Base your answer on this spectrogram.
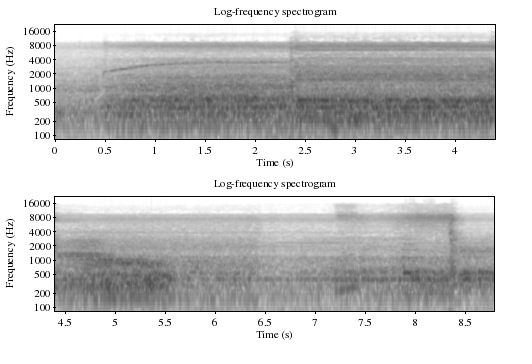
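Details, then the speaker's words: Mechanical insufflation-exsufflation (cough assist) in a special-needs child with recently dipping oxygen, used to help her take deeper breaths: long alternating phases of machine airflow that blow air into her lungs and then suck it back out. "so i've mentioned before what the cofficist does but basically it simulates a cough in her it forces air into her lungs fills her lungs and then sucks air back out and"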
